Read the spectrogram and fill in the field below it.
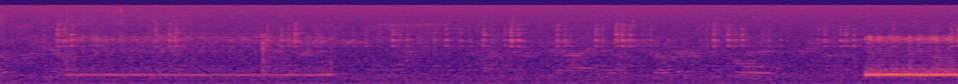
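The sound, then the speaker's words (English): An outgoing phone call to an invited guest rings without being answered: a steady two-second ringback tone, a long silent gap, then the tone starts again, clear over faint background murmur. “Let's see if this guy's going to answer.”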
